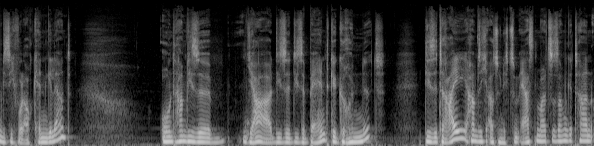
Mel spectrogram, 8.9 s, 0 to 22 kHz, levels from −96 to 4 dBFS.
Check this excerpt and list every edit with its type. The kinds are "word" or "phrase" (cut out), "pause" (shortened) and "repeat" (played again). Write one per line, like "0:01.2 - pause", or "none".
none

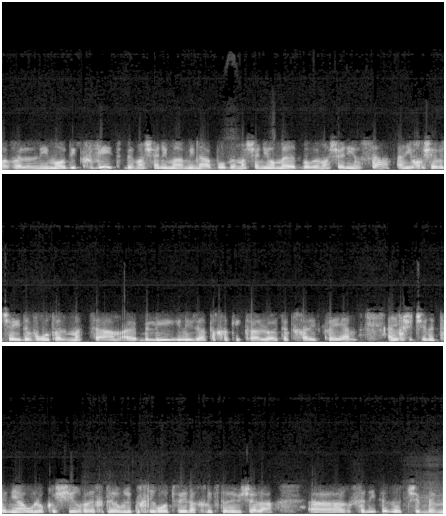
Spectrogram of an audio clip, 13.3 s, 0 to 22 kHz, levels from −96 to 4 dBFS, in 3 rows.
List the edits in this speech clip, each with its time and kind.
0:03.9 - pause
0:04.9 - word
0:09.6 - word

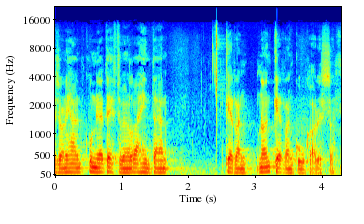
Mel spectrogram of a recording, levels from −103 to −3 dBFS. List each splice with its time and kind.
0:01.2 - word

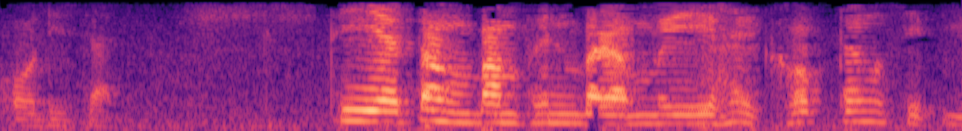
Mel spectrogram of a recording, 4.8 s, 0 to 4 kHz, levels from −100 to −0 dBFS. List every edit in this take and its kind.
0:01.6 - pause

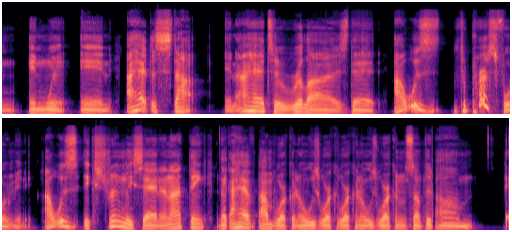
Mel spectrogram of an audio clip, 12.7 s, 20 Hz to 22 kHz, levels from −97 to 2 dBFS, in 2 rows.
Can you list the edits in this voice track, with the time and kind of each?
0:09.0 - pause
0:09.7 - word
0:10.5 - repeat

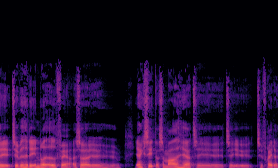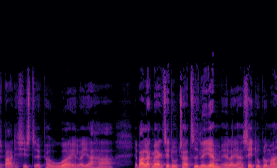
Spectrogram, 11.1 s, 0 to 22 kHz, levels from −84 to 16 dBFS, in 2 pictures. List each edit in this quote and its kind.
none

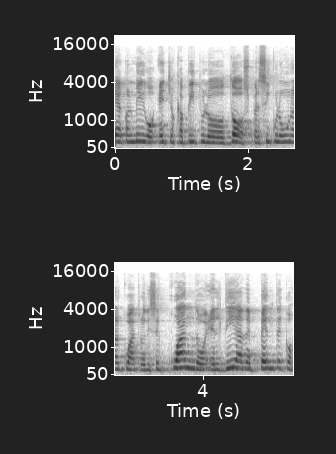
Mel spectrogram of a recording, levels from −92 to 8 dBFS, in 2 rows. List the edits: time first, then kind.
none

